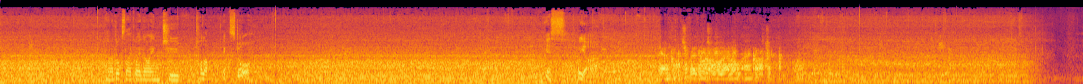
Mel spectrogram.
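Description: Jet engines hum and roar steadily, heard from inside an aircraft cabin.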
